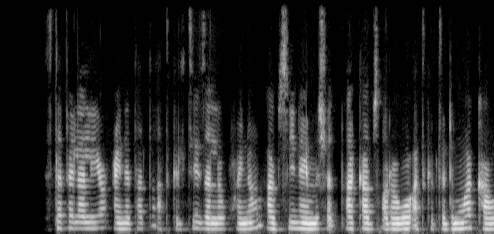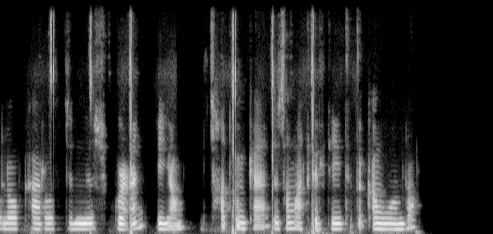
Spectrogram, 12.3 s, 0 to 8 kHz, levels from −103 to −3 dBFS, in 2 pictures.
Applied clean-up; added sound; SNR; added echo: neural mask model Resemble Enhance denoiser.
